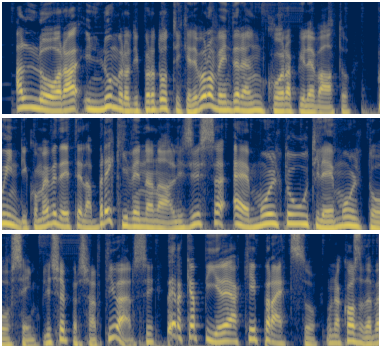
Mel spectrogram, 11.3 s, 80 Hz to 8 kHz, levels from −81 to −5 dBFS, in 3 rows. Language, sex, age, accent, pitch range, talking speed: Italian, male, 20-39, native, 120-165 Hz, 190 wpm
